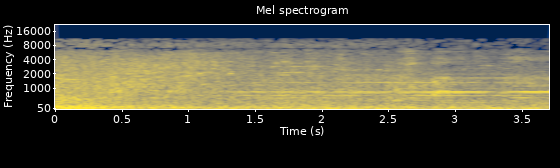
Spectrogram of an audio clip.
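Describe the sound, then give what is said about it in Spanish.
A loud airplane explosion: a dense, roaring blast of noise that rumbles and crackles steadily for several seconds without fading, overpowering, with no voices. “Efectivamente, ahora se ha producido una explosión del avión en la realidad y todos los estudiantes que se habían bajado del avión junto con la profesora se quedan consternados, totalmente abrumados.”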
